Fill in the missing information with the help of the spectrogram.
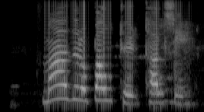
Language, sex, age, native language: Icelandic, female, 9, Icelandic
